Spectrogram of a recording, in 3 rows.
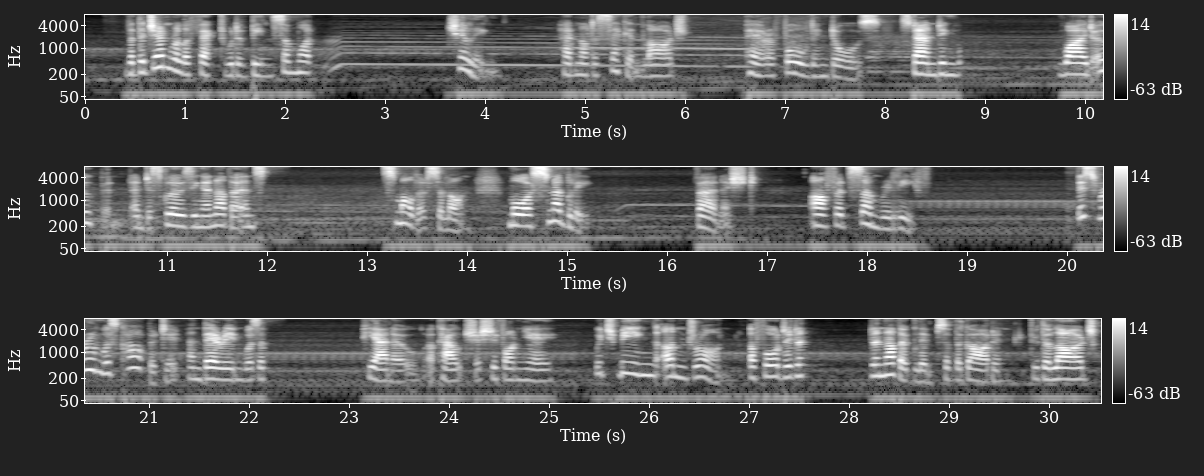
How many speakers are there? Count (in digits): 1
